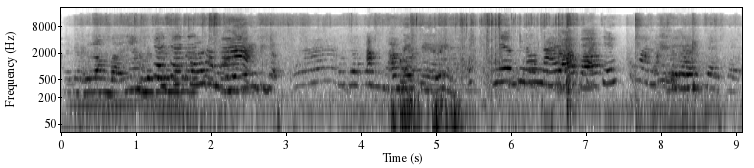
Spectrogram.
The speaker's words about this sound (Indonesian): Tangis bayi, celoteh, dan gelak tawa anak-anak mewarnai keseharian rumah bercat biru di Jalan Kabar Raya Timur, Kota Semarang, Jawa Tengah. tak ada yang bakal mengira pemilik suara-suara itu adalah anak dengan HIV/AIDS.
